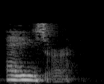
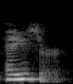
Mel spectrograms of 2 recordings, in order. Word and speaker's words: ezer: If ever there has been a word lost in translation, it is the Hebrew word ezer, E-Z-E-R. Some pronounce it as rhyming with razor.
